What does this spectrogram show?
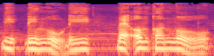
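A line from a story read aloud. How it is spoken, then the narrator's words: Woman's frightened voice. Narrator (Vietnamese): Giọng người phụ nữ rõ ràng cũng mang theo sợ hãi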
